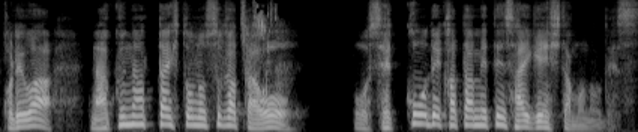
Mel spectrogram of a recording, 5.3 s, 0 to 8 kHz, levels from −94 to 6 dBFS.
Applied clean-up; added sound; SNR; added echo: neural mask model Resemble Enhance denoiser.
